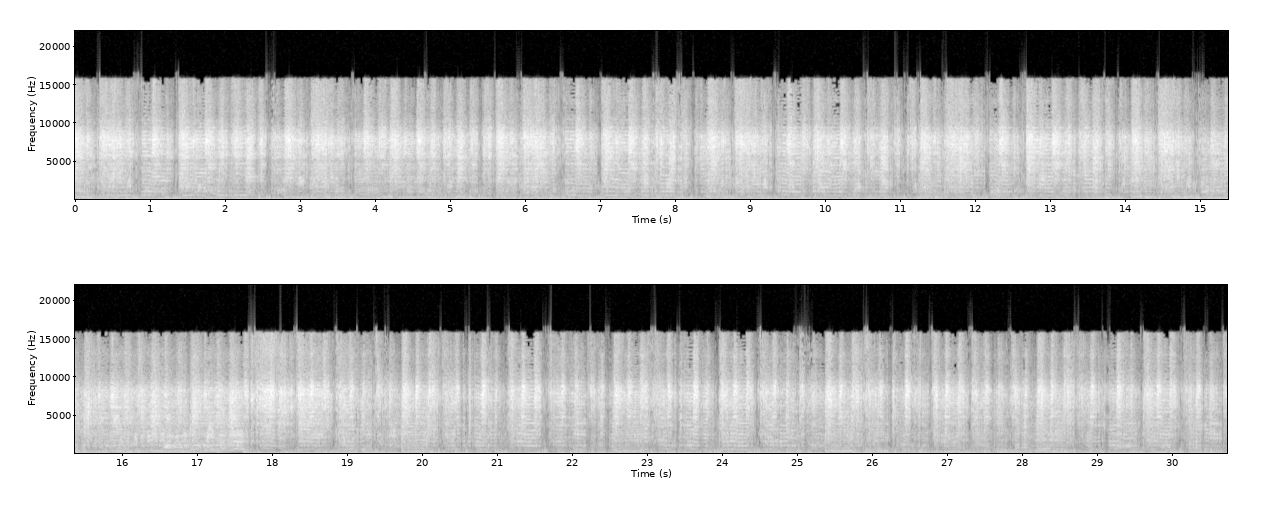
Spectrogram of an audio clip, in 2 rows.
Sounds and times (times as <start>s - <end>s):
Drum: 0.0s - 30.7s.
